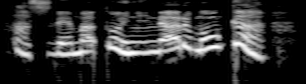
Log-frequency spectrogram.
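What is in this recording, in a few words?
Voice encounter, Japanese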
